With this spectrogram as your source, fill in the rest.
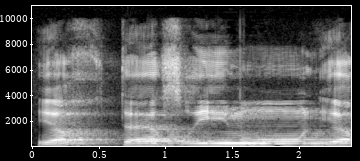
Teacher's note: സ്വാദിന് തഫ്ഖീമുണ്ട്, കുറഞ്ഞ തഫ്ഖീം മാത്രം, കിസ്റായതുകൊണ്ട്.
